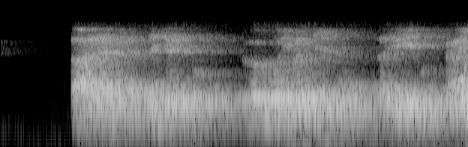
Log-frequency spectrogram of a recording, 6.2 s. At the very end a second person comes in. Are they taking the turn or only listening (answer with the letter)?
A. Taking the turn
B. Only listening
A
